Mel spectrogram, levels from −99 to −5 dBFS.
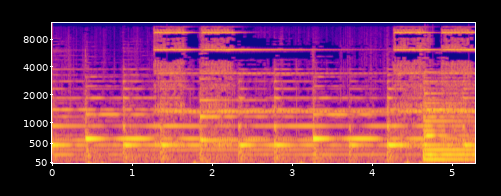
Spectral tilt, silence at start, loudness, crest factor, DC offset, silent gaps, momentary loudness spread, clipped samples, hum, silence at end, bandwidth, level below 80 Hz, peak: -3 dB/octave; 0 s; -13 LUFS; 14 dB; under 0.1%; none; 7 LU; under 0.1%; none; 0 s; 11.5 kHz; -40 dBFS; 0 dBFS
